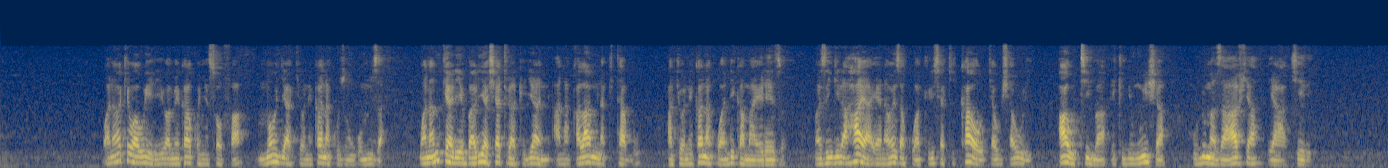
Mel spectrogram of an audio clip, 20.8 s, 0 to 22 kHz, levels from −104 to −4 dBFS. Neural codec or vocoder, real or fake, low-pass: none; real; 7.2 kHz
